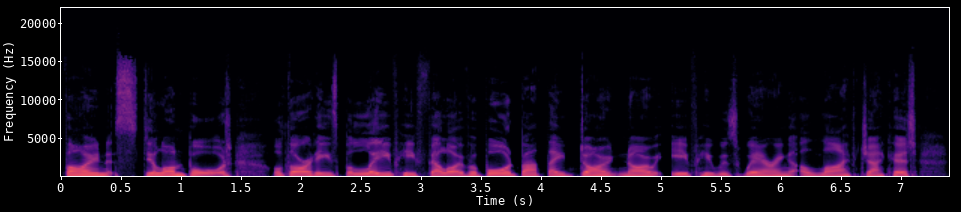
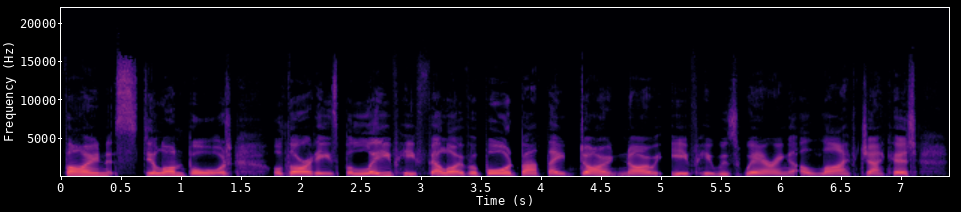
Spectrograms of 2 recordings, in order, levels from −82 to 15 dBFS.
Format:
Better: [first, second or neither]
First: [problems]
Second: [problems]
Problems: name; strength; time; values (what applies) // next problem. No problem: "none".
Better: first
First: none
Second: thin; somewhat; fading below 300 Hz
